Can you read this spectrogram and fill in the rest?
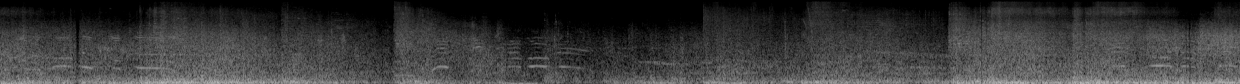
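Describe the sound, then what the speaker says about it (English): Ship explosions and cannon fire in the pirate naval video game Skull and Bones, dense repeated booms over a constant roaring wash of sea and battle noise, loud and continuous, with a voice talking over it. "Yeah, see where the explosions go?"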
